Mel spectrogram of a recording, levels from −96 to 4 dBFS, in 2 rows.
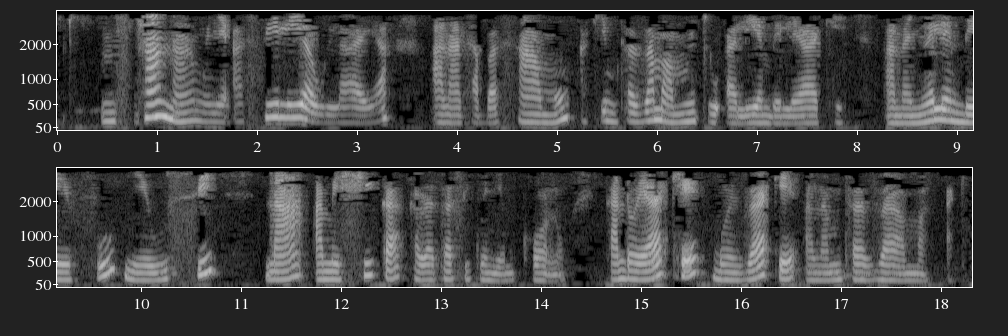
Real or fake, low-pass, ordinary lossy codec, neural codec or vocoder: real; 3.6 kHz; MP3, 16 kbps; none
